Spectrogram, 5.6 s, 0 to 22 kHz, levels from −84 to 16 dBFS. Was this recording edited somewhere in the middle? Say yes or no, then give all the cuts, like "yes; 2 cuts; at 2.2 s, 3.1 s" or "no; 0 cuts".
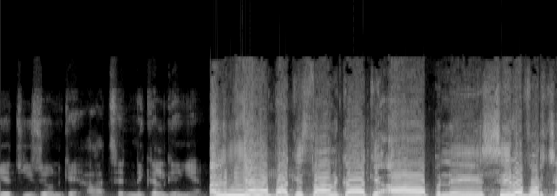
yes; 1 cut; at 2.1 s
